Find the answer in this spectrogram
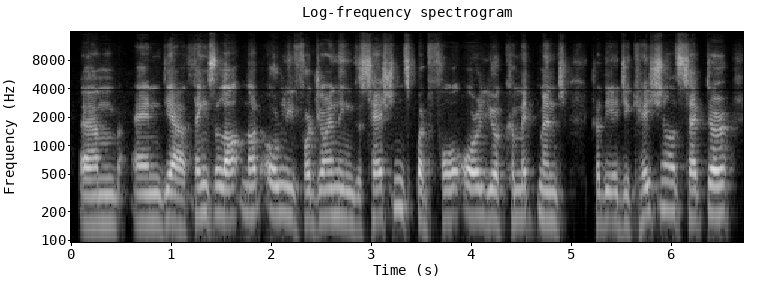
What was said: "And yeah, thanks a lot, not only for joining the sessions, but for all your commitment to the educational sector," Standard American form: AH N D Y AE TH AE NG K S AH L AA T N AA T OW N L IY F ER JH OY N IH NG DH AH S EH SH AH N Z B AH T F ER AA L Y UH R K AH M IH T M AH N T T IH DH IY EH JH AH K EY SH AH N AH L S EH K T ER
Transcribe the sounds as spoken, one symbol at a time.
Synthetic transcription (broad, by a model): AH N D Y AE TH AE NG K S AH L AA T N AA T OW N L IY F ER JH OY N IH NG DH AH S EH SH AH N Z B AH T F ER AA L Y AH R K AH M IH T M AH N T T IH DH IY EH JH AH K EY SH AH N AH L S EH K T ER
